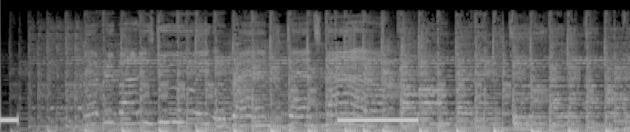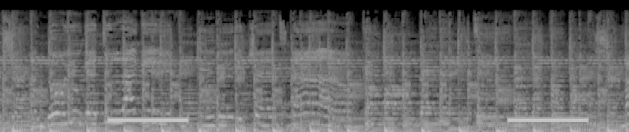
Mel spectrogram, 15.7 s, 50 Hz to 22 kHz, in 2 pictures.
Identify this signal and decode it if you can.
Ringback tone (Europe, 425 Hz), with noise.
